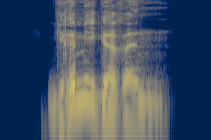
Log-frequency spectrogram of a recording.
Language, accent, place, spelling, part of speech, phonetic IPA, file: German, Germany, Berlin, grimmigeren, adjective, [ˈɡʁɪmɪɡəʁən], De-grimmigeren.ogg
- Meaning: inflection of grimmig: 1. strong genitive masculine/neuter singular comparative degree 2. weak/mixed genitive/dative all-gender singular comparative degree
